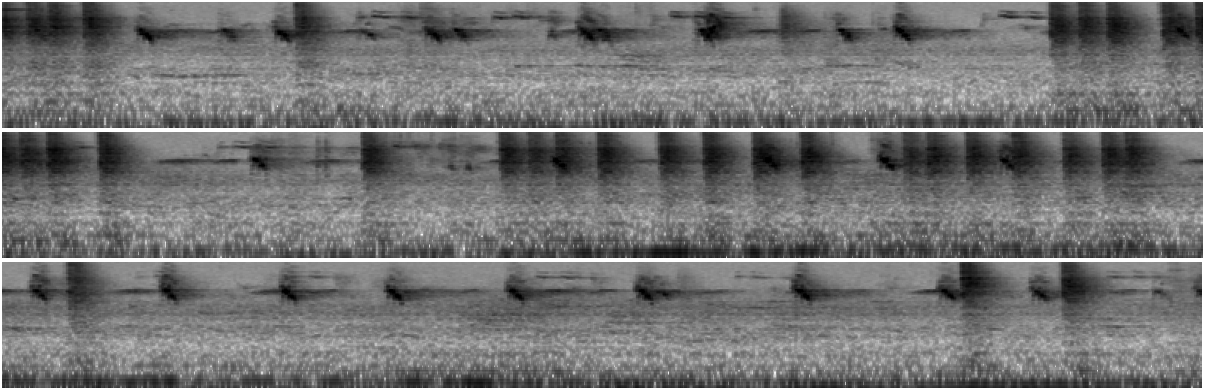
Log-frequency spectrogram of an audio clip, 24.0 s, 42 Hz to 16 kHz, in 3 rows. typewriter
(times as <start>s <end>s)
0.0s 0.9s, 7.0s 9.0s, 10.4s 15.9s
